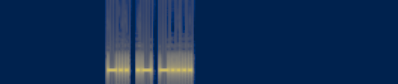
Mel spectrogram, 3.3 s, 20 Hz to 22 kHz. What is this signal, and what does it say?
Morse code, heard as a keyed tone, about 50 wpm, 700 Hz. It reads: DA6
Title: All Cut Numbers - 3-Digit 50wpm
